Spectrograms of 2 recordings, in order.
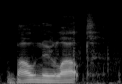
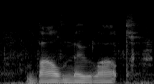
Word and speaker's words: Balnowlart: i'm picked today is bow new lot as i pronounce it bal no lot a mansion house it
